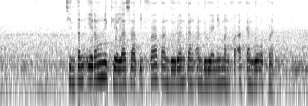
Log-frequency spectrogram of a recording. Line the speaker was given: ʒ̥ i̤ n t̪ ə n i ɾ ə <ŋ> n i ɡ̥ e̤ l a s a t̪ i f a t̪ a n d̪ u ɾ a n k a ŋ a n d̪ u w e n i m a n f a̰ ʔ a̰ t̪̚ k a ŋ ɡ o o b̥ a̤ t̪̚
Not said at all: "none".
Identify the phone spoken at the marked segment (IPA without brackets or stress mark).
ŋ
